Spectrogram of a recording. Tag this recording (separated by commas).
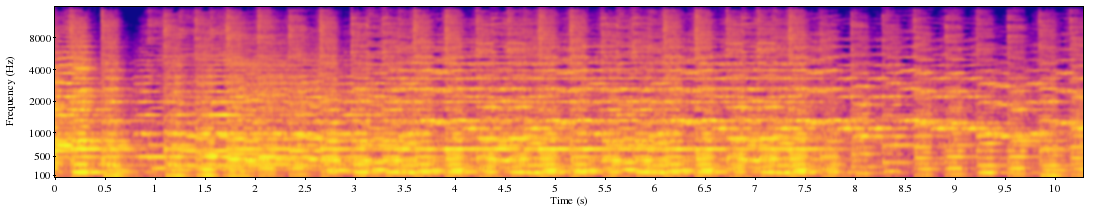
Bowed string instrument, Violin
